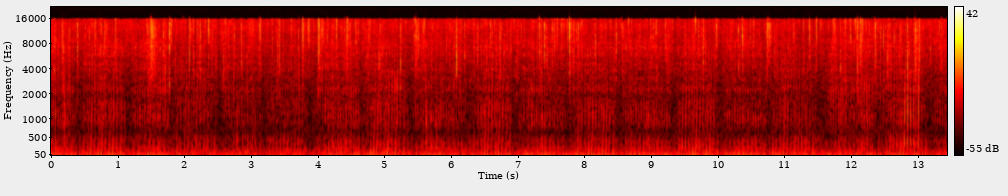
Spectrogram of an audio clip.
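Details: Relaxed cat purring beside an open fire, the deep rumble rising and falling in rhythmic breath pulses, while scattered crackles and popping embers punctuate the steady hum throughout.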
